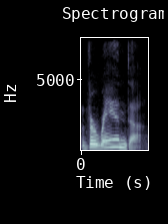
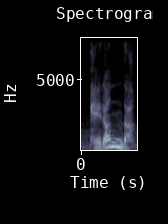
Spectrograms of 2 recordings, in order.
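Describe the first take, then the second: First: It is said with English pronunciation. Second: It is said as a Korean loanword. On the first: "if you want to pronounce it, you would say veranda" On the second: "in Korea, we tend to use the word 베란다"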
